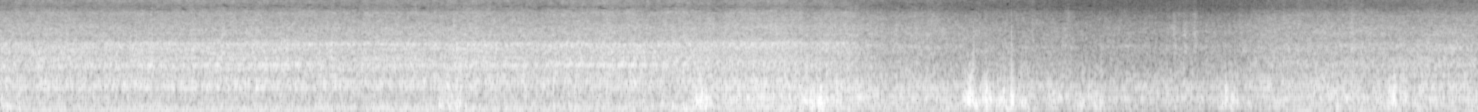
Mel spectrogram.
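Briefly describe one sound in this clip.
Tyres roll on asphalt.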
